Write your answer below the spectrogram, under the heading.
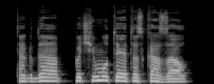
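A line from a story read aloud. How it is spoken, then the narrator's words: Thin trembling voice. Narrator (Russian): спросила она тонким, дрожащим голосом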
